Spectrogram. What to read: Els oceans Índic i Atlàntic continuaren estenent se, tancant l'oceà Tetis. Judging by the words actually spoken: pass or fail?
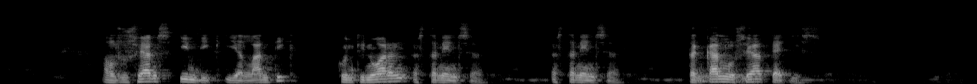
fail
